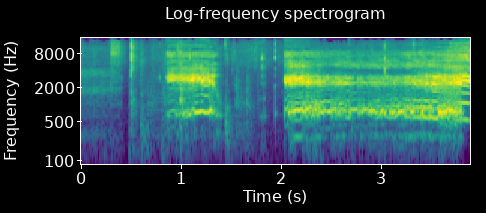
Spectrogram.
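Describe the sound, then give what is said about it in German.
A voice imitates a creaking door: a short strained creak, a brief pause, then a longer, loud, wavering creak that sounds almost like a bleating animal. “Ich versuche so ein Türgeräusch.”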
